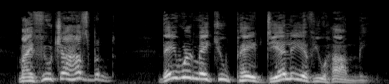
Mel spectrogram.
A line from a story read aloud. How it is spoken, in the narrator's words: she cried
